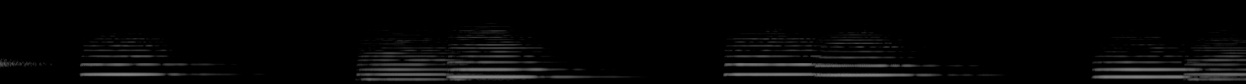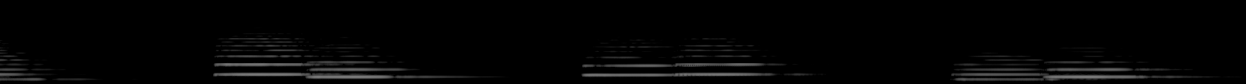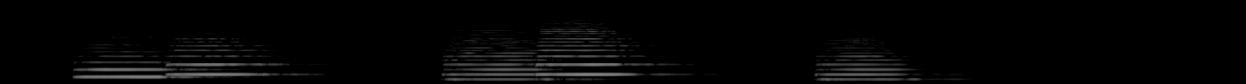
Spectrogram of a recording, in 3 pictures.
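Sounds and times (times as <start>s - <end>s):
saxophone duet playalong: 0.8s - 2.2s, 3.6s - 6.1s, 7.3s - 9.6s, 10.9s - 13.2s, 14.6s - 17.0s, 18.3s - 20.5s, 22.0s - 24.4s, 25.7s - 28.0s, 29.3s - 31.9s, 33.1s - 34.5s.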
